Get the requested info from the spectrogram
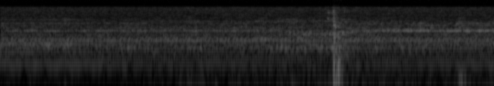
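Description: Steady electrical hum in the recording, made of several even tones, with a single sharp knock about four and a half seconds in.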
